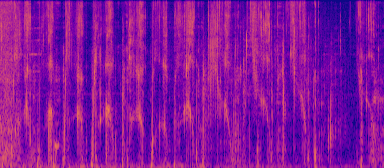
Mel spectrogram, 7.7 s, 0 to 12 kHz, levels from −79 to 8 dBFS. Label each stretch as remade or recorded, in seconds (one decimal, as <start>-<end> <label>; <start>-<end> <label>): 0.0-7.7 recorded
